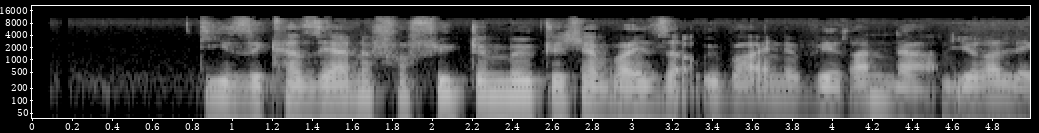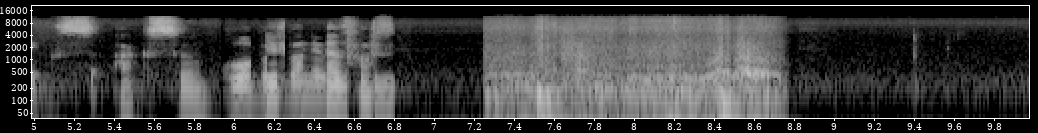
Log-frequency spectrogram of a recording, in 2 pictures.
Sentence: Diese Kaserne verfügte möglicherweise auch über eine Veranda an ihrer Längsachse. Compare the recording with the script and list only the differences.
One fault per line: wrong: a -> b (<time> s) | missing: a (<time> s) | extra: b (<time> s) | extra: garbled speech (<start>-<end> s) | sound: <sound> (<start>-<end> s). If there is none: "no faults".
missing: auch (3.3 s)
missing: an (4.5 s)
extra: garbled speech (5.9-6.8 s)
sound: whoosh (7.2-8.8 s)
